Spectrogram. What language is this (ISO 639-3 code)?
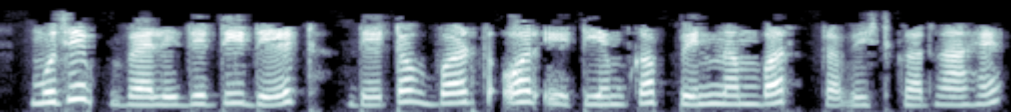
hin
